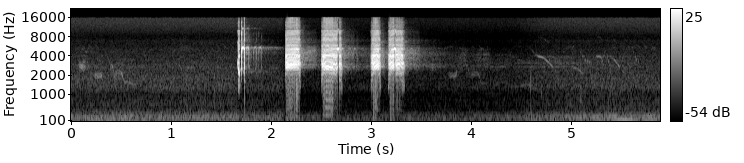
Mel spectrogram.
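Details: Black francolin (kala teetar) delivering one loud grating phrase of five harsh notes, a clipped first note, two longer buzzy ones, then a quick closing pair, against faint low rumble.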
